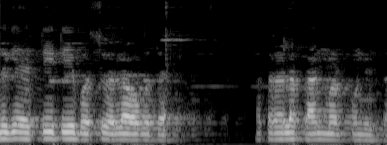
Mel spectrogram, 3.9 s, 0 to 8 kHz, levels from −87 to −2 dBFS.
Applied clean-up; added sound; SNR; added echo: none; none; none; reverberation time 0.8 s.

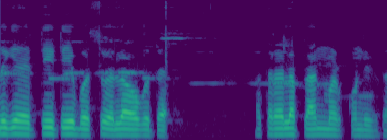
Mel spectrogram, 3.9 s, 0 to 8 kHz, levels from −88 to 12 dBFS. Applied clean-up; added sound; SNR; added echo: none; none; none; none.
